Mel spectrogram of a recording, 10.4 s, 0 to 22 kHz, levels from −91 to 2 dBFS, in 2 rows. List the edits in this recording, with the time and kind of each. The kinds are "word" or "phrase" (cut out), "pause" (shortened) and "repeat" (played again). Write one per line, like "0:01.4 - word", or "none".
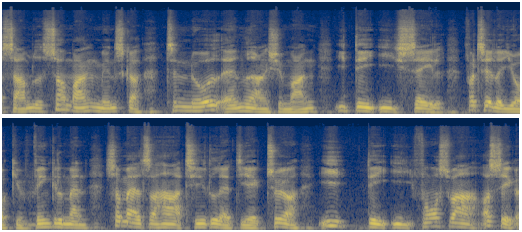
none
